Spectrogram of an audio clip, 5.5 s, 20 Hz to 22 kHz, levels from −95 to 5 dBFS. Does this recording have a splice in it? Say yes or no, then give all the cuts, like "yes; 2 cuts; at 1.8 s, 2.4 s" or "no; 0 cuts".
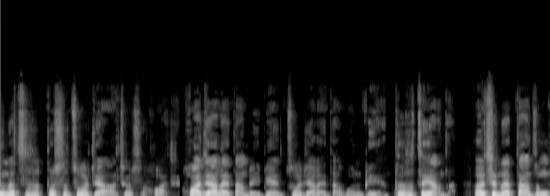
yes; 1 cut; at 1.8 s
